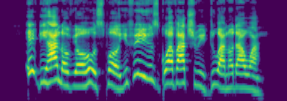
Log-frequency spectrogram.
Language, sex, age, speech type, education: Nigerian Pidgin, female, 30-45, spontaneous, tertiary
